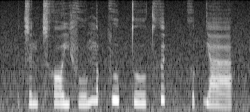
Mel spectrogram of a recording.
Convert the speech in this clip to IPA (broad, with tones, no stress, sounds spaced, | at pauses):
t͡s ɵ˨ n t͡sʰ ɔː˨ j f uː˨˥ ŋ ɐ˥ p̚ f uː˥ p̚ t̪ uː˨˧ t̪ʰ ɵ˥ t̚ ʊ˨ k̚ h ʊ˨˥ k̚ j aː˨˩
